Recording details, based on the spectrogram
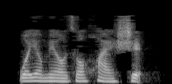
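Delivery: ordinary talk, nothing marked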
